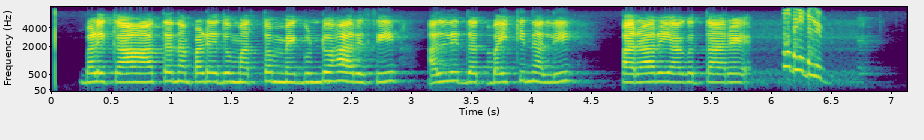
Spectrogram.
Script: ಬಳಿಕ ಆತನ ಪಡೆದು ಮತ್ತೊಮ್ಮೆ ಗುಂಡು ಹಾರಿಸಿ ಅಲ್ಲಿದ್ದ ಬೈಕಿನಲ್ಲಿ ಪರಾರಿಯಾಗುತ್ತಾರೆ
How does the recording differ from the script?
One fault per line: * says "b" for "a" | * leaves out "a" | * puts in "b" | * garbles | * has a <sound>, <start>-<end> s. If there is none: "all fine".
* has a chirp, 6.1-6.5 s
